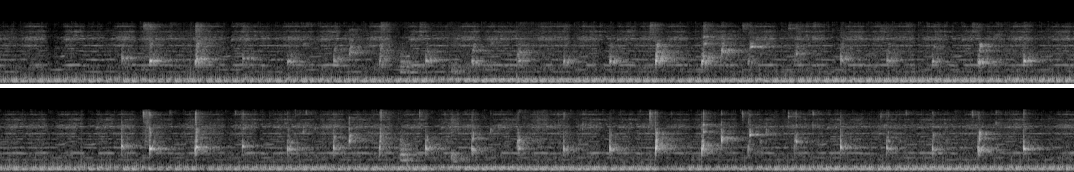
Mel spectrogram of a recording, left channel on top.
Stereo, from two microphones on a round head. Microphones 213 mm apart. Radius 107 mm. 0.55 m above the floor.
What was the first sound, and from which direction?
A running tap, 65° right (ahead or behind).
